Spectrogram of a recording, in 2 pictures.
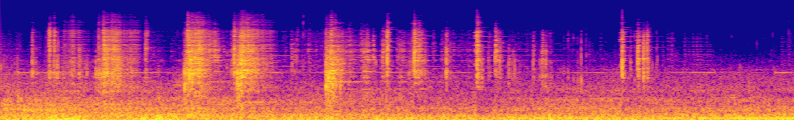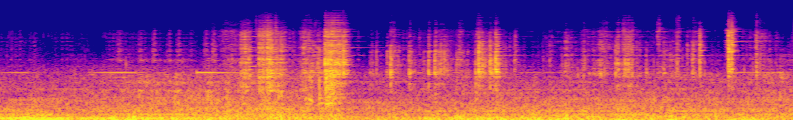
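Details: Strong gusting wind roars and crackles against the microphone, mixed with scraping and rattling, and no animal voice stands out.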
